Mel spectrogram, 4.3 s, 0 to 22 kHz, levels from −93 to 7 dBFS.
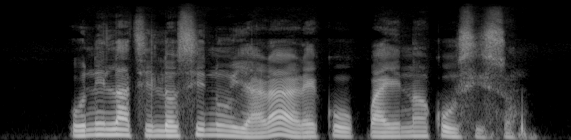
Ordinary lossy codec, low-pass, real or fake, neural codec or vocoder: none; 19.8 kHz; real; none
